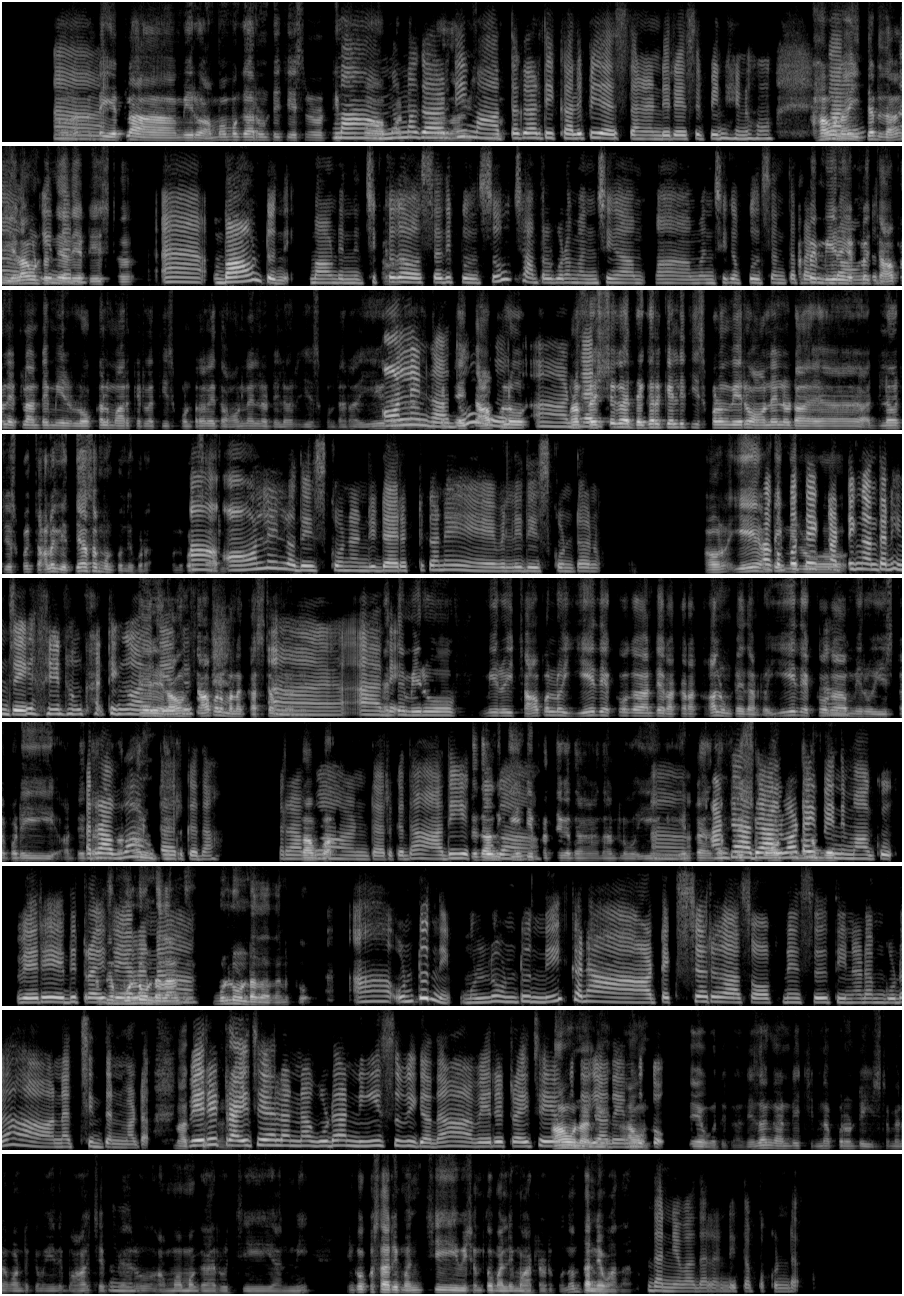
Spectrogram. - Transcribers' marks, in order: in English: "టిప్స్"; laughing while speaking: "రెసిపీ నేనూ"; in English: "రెసిపీ"; in English: "టేస్ట్?"; in English: "లోకల్ మార్కెట్‌లో"; in English: "ఆన్‌లైన్‌లో డెలివరీ"; in English: "ఆన్‌లైన్"; in English: "డైరెక్ట్‌గా"; in English: "ఫ్రెష్‌గా"; in English: "ఆన్‌లైన్‌లో"; in English: "డెలివరీ"; in English: "ఆన్‌లైన్‌లో"; in English: "డైరెక్ట్‌గానే"; in English: "కటింగ్"; laughing while speaking: "నేను జెయ్యలేను కటింగ్ ఆళ్ళు జేసేసి"; in English: "కటింగ్"; in English: "ఫ్లష్"; in English: "ట్రై"; other background noise; in English: "ట్రై"; in English: "ట్రై"
- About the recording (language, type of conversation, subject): Telugu, podcast, చిన్నప్పుడు మీకు అత్యంత ఇష్టమైన వంటకం ఏది?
